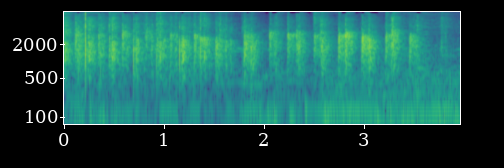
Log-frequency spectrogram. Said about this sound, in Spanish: Así que pido un gran aplauso para Manu Gutiérrez.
